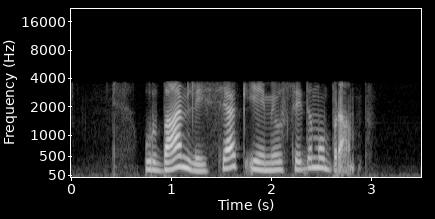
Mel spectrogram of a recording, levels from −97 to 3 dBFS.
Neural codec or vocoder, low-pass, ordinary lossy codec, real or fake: none; 3.6 kHz; none; real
